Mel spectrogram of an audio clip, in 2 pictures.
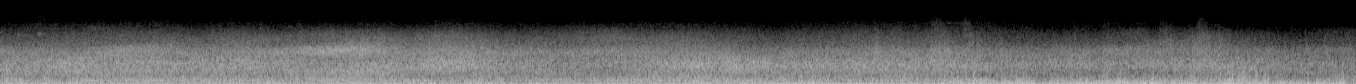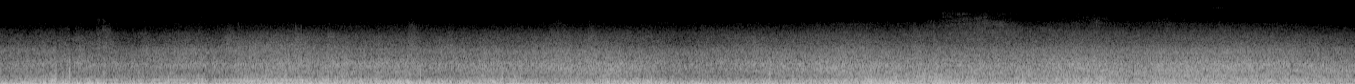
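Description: Steady road noise from a car driving through city streets: low tyre and engine rumble that holds even throughout.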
